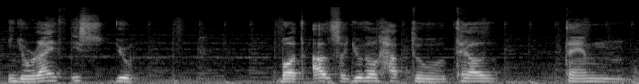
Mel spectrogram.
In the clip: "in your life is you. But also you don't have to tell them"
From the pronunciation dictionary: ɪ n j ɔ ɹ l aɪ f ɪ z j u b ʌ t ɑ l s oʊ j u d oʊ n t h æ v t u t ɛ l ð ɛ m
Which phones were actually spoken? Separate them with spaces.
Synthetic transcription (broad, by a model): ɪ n j ɔ ɹ l aɪ f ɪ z j u b ʌ t ɑ l s oʊ j u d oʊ n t h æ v t u t ɛ l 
